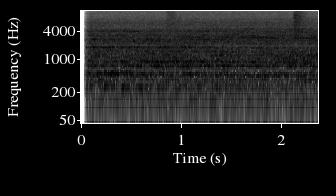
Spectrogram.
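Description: Red electric commuter train of the Regionalverkehr Bern-Solothurn passing close by: a steady rush of running noise with several steady whining tones over it.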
